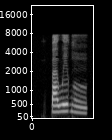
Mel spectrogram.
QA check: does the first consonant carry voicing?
no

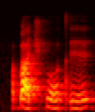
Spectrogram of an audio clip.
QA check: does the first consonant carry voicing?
yes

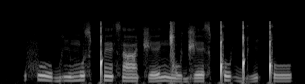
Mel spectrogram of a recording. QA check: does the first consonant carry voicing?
no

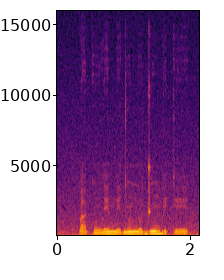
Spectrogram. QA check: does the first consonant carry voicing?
no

